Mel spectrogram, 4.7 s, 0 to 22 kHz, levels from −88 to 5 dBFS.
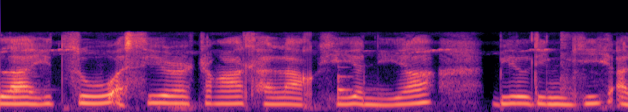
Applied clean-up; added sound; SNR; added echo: none; Bowed string instrument; 18 dB; none.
